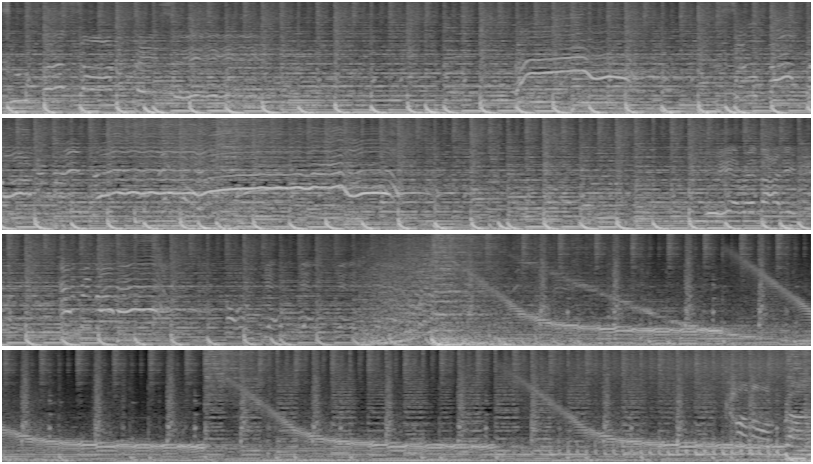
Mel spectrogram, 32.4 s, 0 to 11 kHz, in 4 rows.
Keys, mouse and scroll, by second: 2.8 click, 5.5 click, 6.1 click, 10.0 KP_1, 15.4 click, 18.8 click, 22.9 click, 22.9 n, 25.4 click, 27.6 scroll up 1, 29.0-30.6 scroll up 1, 30.6 click, 31.4 middle click.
